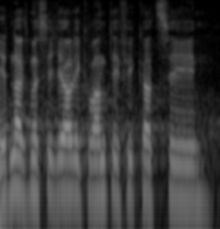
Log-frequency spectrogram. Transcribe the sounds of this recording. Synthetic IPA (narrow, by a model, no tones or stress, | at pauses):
jɛd̪naɡzmɛsiɟɛalikʋant̪ifikaːt͡siː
